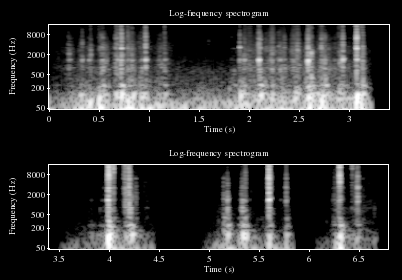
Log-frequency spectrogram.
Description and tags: Seat belt buckle wiggle VEHMECH
Seat belt buckle being wickled harshl.
metal, vehicle, Seatbelt, OWI, mechanical, wiggle, clanging, VEHMECH, car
